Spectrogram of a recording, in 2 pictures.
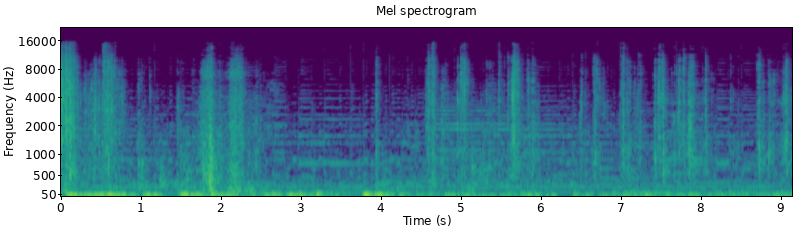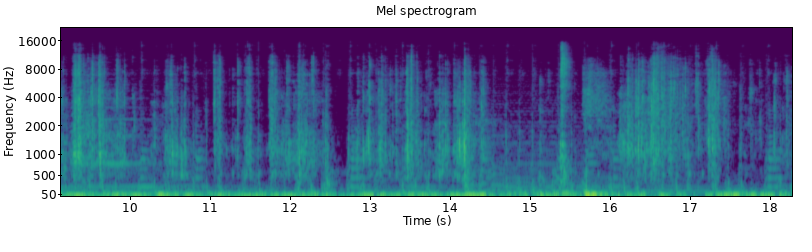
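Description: Background music with a run of light clicks and taps from hands opening a box of foil-wrapped trading-card packs, with scissors snipping through the foil wrap.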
